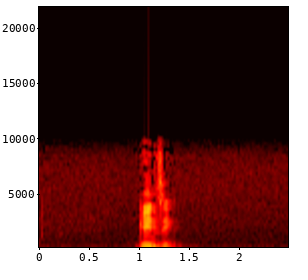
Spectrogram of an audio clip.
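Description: A woman speaks a short, sharp phrase up close.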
